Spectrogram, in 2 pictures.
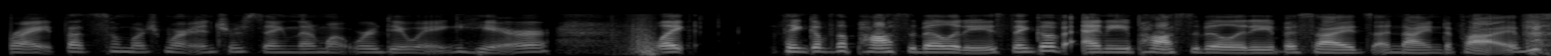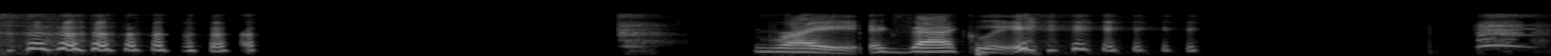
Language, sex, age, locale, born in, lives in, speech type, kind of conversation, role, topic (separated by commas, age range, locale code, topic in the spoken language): English, female, 30-34, en-US, United States, United States, conversation, unstructured, none, Why do some movies stay enjoyable no matter how many times you watch them?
